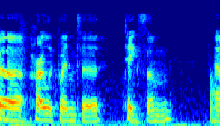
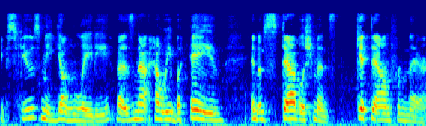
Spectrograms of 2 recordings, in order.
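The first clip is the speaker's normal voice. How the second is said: firm, stern, reproving motherly voice; 2 semitones higher than usual. Voicing characters reprimanding a young woman in a game scene, mom voice. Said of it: "She mom voiced my my familiar".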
